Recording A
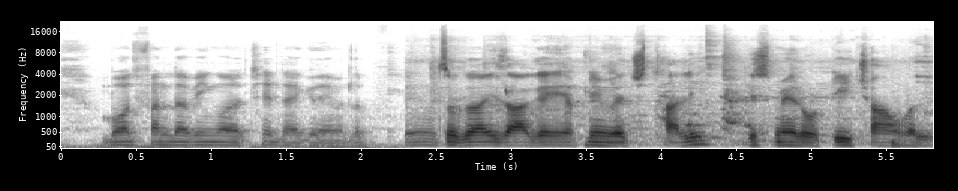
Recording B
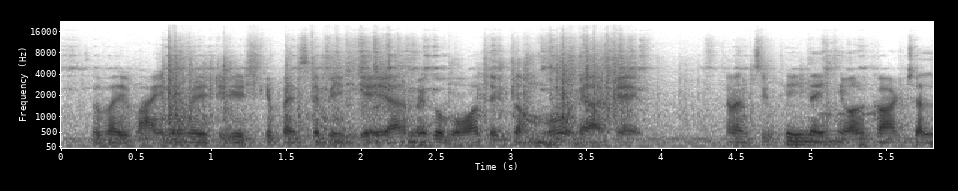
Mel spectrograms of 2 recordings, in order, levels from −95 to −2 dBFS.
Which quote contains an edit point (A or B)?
A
